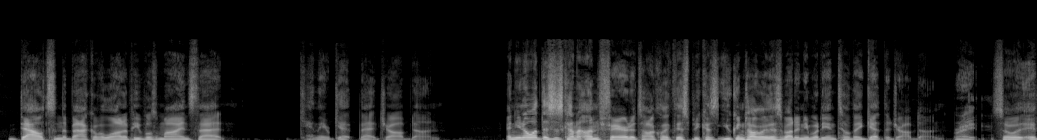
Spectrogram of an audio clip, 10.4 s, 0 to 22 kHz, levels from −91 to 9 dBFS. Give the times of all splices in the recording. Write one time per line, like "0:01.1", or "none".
0:03.3
0:07.2

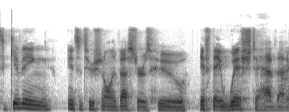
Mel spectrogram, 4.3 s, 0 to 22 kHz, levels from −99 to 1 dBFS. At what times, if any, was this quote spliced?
0:02.8

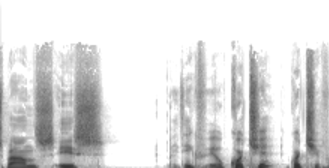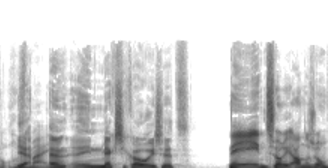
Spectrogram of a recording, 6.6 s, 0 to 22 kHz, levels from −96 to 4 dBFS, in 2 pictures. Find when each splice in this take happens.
none

